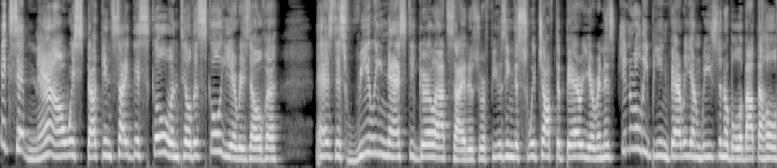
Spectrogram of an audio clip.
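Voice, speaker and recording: This put-on character voice comes through on a very clean recording with a silent background. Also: man, extremely high pitch for a man, moderate pace. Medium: read story. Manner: flustered.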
